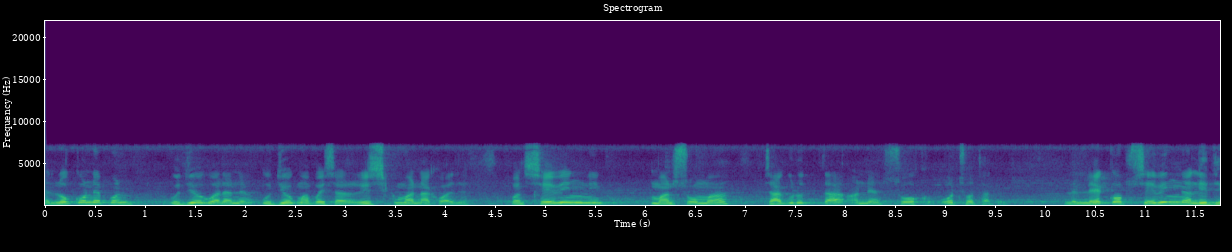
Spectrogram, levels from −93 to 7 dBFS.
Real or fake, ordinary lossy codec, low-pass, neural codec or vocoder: real; none; 7.2 kHz; none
